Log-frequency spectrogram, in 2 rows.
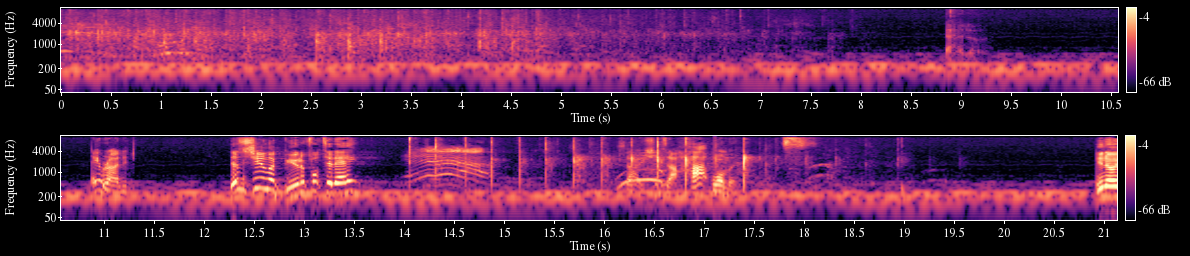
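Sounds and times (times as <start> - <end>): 
crowd clapping: 0.0 - 7.8, 14.0 - 19.0
sustained low musical drone: 0.0 - 14.1, 14.8 - 21.1
speech: 11.0 - 11.3, 12.2 - 13.6, 16.6 - 17.4, 20.9 - 21.1.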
